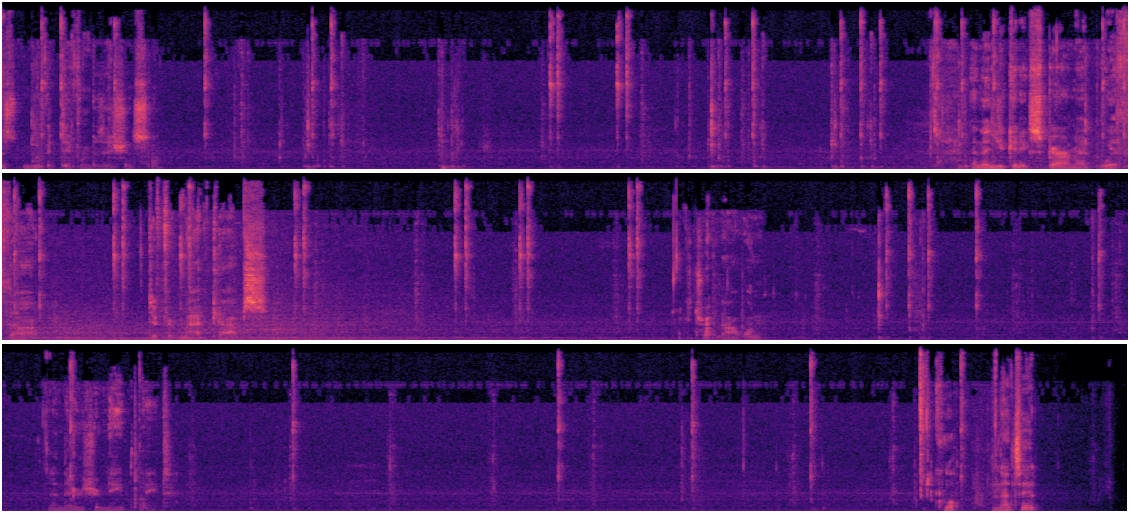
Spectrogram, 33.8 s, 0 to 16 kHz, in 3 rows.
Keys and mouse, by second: 0.4 shift+middle click, 1.1-2.1 middle drag, 3.2 shift+middle click, 4.5 alt+a, 5.5 click, 6.1 click, 7.2 shift+middle click, 8.4 shift+middle drag, 8.8-9.4 middle drag, 9.7 shift+middle click, 11.0 shift+middle click, 11.4 middle click, 12.4-14.7 drag, 15.8-17.7 drag, 20.1 shift+middle click, 20.5-21.0 middle drag, 22.2-23.2 middle drag, 25.4-28.1 middle drag, 29.4-30.6 middle drag, 31.7-32.1 middle drag.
